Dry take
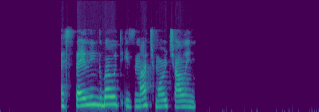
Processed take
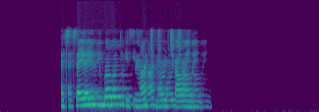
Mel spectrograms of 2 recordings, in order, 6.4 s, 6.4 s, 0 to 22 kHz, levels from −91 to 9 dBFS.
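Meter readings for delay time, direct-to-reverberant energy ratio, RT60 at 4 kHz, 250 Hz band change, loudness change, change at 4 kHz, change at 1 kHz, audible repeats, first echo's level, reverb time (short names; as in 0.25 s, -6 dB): 0.141 s, none, none, -3.0 dB, -2.5 dB, -2.5 dB, -2.5 dB, 2, -5.0 dB, none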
